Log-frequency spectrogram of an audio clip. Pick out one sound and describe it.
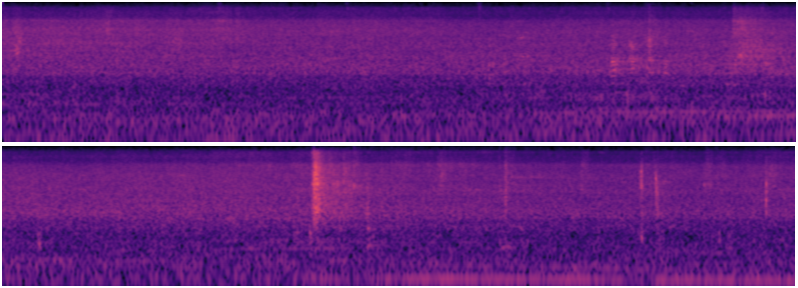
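Wind blows steadily outdoors, rumbling.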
